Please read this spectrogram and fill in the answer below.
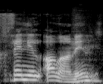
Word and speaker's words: phenylalanine: In the case of phenylalanine, the P and H are pronounced F.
